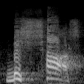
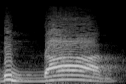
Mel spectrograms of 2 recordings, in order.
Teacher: শব্দের মাঝে যদি ব ফলা থাকে তাহলে ব ফলা উচ্চারিত হয় না, কিন্তু যুক্ত ব্যঞ্জনের দ্বিত্ব হয়।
